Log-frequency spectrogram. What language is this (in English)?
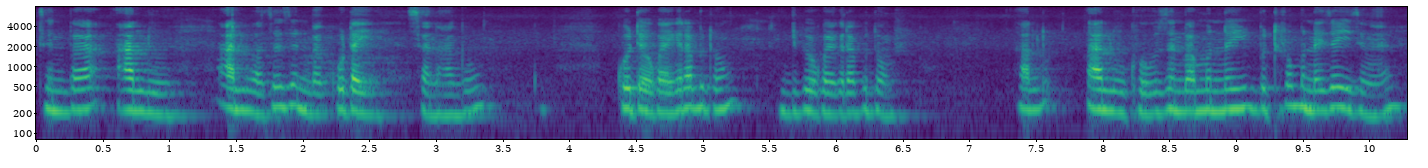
Bodo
